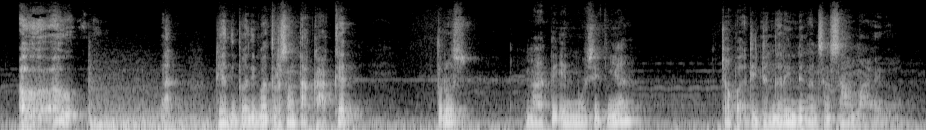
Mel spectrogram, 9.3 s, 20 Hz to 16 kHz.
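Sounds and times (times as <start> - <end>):
older man coughing: 0.2 - 0.9
speech: 0.5 - 0.9, 1.6 - 3.7, 4.4 - 6.5, 7.2 - 9.0.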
